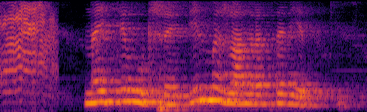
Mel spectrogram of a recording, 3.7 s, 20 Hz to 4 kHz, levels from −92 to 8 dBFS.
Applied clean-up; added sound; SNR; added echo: none; Meow; 13 dB; reverberation time 0.8 s.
